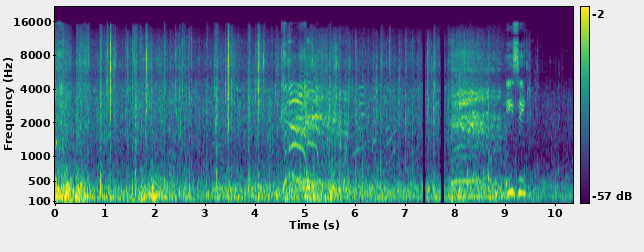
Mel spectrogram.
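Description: A horse-drawn carriage rattles along with clopping hooves.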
